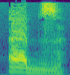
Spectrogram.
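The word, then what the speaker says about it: adze: It is the DZ sound, Z, as in the word ads. By the way, an ads is a tool, an axe-like tool for shaping wood. It's pronounced ads.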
